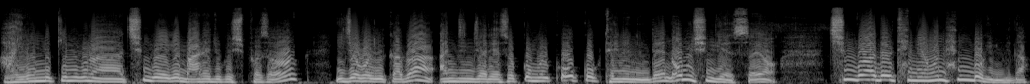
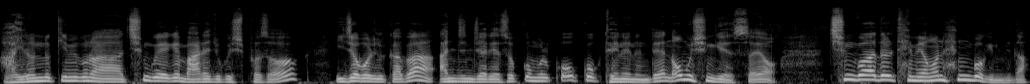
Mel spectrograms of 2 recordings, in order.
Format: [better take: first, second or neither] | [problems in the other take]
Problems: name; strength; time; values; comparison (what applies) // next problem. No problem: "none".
second | distortion; heavy; 34% of the sound clipped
